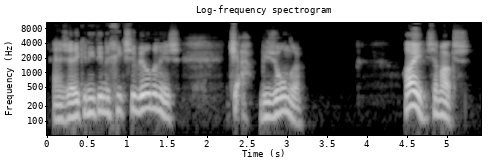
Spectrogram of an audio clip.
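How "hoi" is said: higher, louder bright hoi from Max; loud cheery hello from the mouse hero; cheerful hero greeting. Acted. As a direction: greet like a jolly superhero.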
